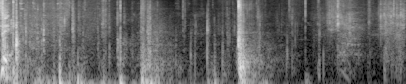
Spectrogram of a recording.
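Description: Handling noise and small knocks as people climb out of a car, then a single loud thunk of a car door being shut about three and a half seconds in.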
